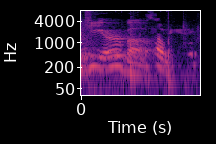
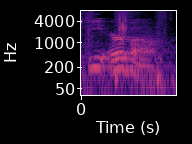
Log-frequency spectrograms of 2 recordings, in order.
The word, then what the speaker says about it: G Herbo: It's also G Herbo. The H is silent, bro. Okay. What? The H is silent. It's G Herbo.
